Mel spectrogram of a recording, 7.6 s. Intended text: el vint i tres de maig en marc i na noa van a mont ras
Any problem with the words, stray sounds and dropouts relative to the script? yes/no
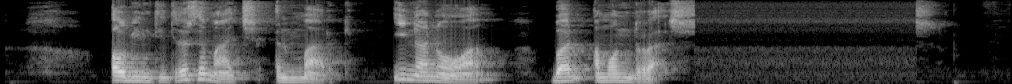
no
